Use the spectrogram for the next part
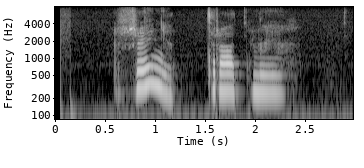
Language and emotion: Russian, sad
